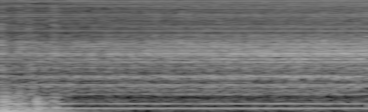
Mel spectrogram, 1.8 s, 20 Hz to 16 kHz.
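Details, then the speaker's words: Old (about 1986) X2 jet ski, battery wire reconnected: starter winds up to a steady high whine but does not crank the engine; bendix spinning free, not staying out to engage the flywheel. "the Bendix is basically a little gear and it flies out and hits the flywheel and that's what makes it turn but that's that noise you're hearing is the starter's spinning but it's just not turning the engine"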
